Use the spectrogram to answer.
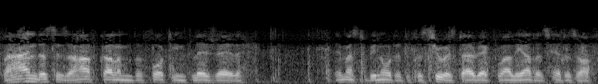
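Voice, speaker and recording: Actor as a low-voiced, resolute naval officer. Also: male voice, fairly even intonation, quick pace, lightly acted. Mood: urgent. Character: resolute British naval officer, commanding yet tender, recounting his war. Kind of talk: radio drama acting and first-person narration. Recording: muffled, noisy old radio recording.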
